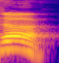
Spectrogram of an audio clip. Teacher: र कंपन हो रहा है। लग रहा है जैसे कंपन हो रहा है। इसमें थोड़ा सा कंपन हो रहा है।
